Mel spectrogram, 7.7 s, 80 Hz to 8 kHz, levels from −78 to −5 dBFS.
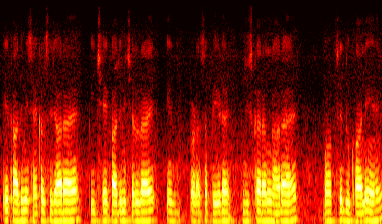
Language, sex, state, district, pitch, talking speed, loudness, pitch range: Hindi, male, Uttarakhand, Uttarkashi, 125 Hz, 195 wpm, -15 LUFS, 120-125 Hz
